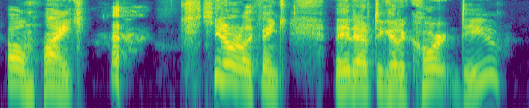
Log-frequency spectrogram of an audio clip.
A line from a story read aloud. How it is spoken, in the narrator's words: Carol chuckles as if this is all a lighthearted joke and says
